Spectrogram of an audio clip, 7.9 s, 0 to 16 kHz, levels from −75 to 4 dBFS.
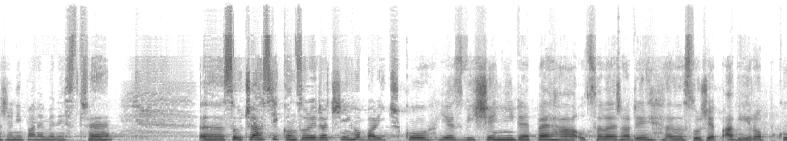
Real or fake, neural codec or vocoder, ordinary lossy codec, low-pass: real; none; Opus, 16 kbps; 14.4 kHz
